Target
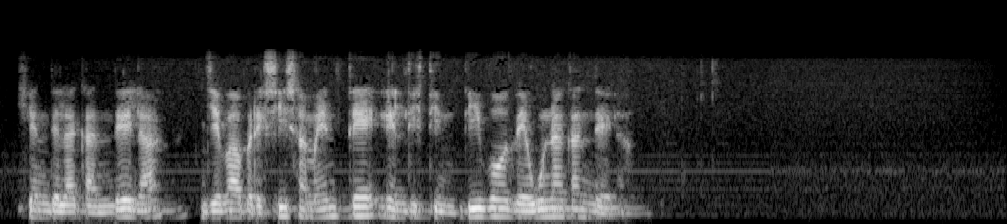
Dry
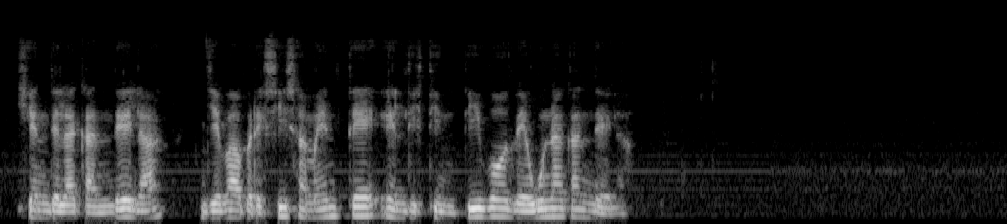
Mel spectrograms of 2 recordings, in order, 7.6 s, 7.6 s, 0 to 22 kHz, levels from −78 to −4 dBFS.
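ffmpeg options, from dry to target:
ffmpeg -i in.wav -filter_complex "[0:a]acrossover=split=280|2400[link_01][link_02][link_03];[link_01]aecho=1:1:190:0.376[link_04];[link_03]dynaudnorm=framelen=390:gausssize=5:maxgain=15dB[link_05];[link_04][link_02][link_05]amix=inputs=3:normalize=0,aresample=16000,aresample=44100,volume=4dB" out.wav

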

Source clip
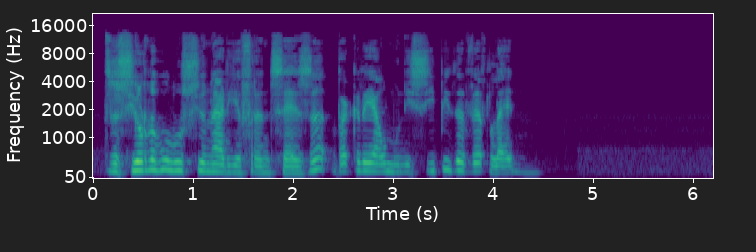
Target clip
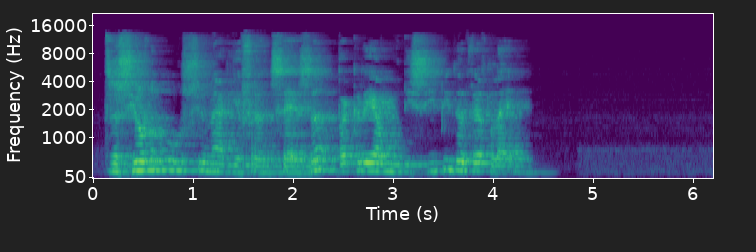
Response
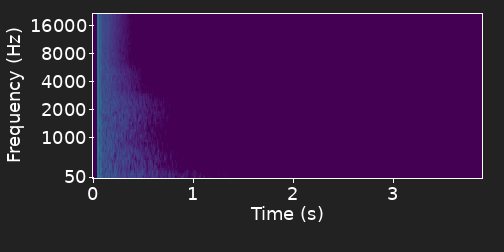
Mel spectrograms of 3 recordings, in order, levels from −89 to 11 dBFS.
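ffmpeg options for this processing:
-filter_complex "[0:a]asplit=3[link_01][link_02][link_03];[link_01]afade=type=out:start_time=0.58:duration=0.02[link_04];[link_02]acompressor=threshold=-29dB:ratio=10,afade=type=in:start_time=0.58:duration=0.02,afade=type=out:start_time=1.41:duration=0.02[link_05];[link_03]afade=type=in:start_time=1.41:duration=0.02[link_06];[link_04][link_05][link_06]amix=inputs=3:normalize=0[link_07];[1:a]atrim=start_sample=2205,afade=type=out:start_time=0.26:duration=0.01,atrim=end_sample=11907[link_08];[link_07][link_08]afir=irnorm=-1:irlink=0,volume=9dB"

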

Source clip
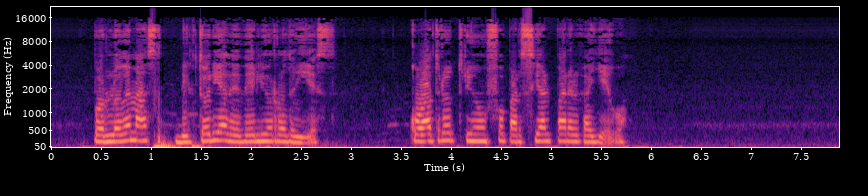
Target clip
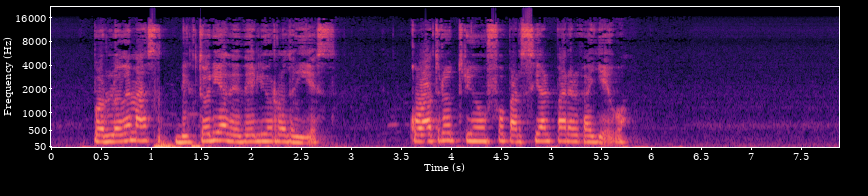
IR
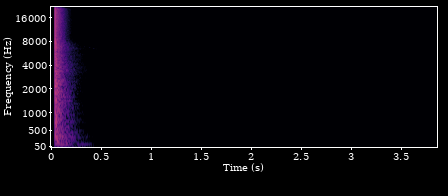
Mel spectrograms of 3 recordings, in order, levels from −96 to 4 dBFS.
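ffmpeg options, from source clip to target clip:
-filter_complex "[0:a]alimiter=limit=-17.5dB:level=0:latency=1:release=119,asplit=2[link_01][link_02];[1:a]atrim=start_sample=2205,asetrate=32634,aresample=44100[link_03];[link_02][link_03]afir=irnorm=-1:irlink=0,volume=-18dB[link_04];[link_01][link_04]amix=inputs=2:normalize=0,volume=4dB"

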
